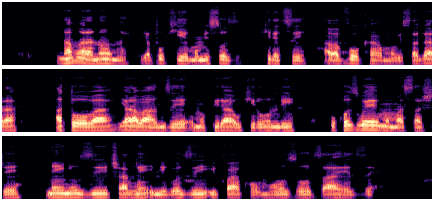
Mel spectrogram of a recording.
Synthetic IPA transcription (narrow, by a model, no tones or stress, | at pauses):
nhamŋaːɾanoːmŋe̞javukʰije̞mumiso̞zi | kiɾe̞t͡se̞ | a̰βa̰vuːkʰamuβisa̰ɡaɾa̰ː | toːβajaɾaβaːnze̞ṵmupiɾawikʰiɾuːndi | uko̞zɡwe̞mumasa̰ʃe̞̰ | niɲuzit͡ʃa̰ːŋɦe̞ʔḭmiɡo̞ziḭvakuːm̥huːzozahe̞ze̞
